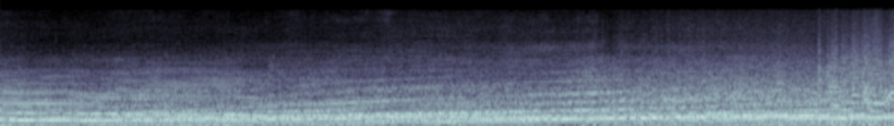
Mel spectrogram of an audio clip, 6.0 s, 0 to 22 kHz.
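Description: Kawasaki ZX-25R's inline-four engine under way. Its pitch falls for a couple of seconds as the revs drop, then climbs steadily as the bike accelerates.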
